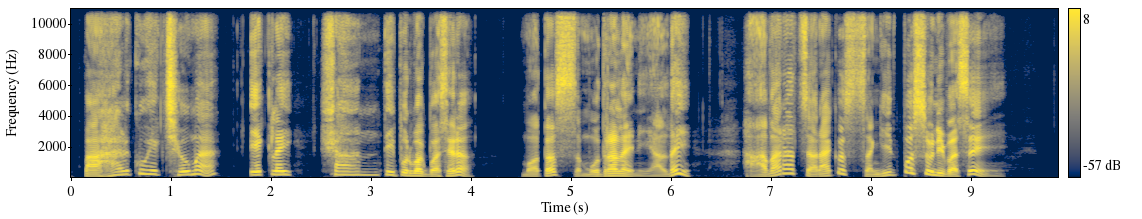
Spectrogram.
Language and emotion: Nepali, happy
